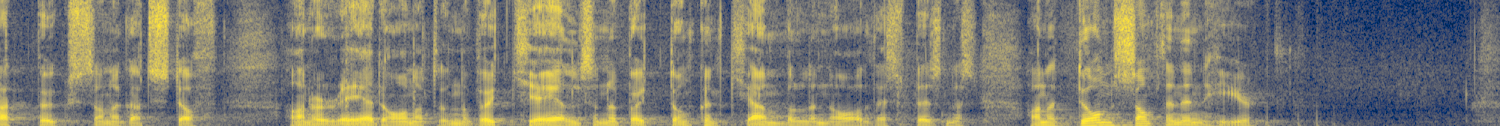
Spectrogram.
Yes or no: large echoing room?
yes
